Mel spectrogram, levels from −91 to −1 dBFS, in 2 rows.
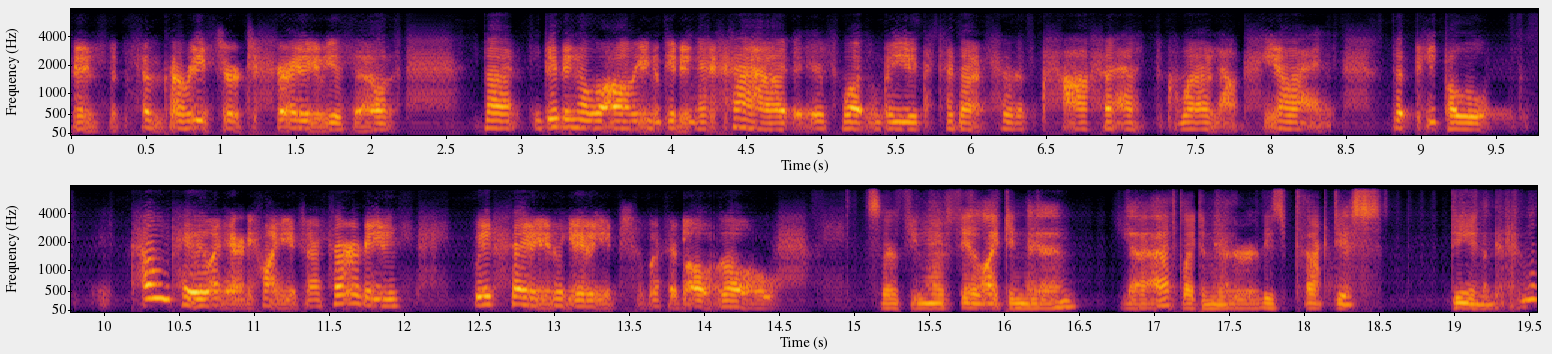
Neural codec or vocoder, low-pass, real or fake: codec, 16 kHz, 0.5 kbps, FreqCodec, smaller model; 7.2 kHz; fake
